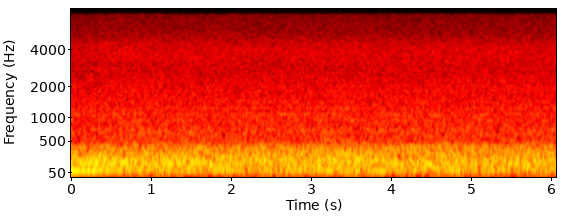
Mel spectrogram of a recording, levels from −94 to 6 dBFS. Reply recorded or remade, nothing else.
recorded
